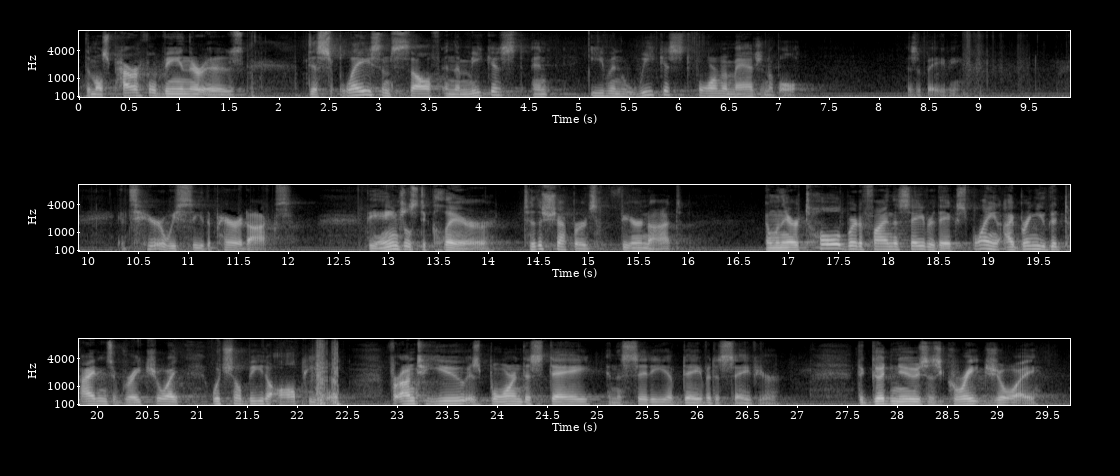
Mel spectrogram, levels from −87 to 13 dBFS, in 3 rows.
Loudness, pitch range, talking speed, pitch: -23 LUFS, 115-135 Hz, 160 wpm, 120 Hz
